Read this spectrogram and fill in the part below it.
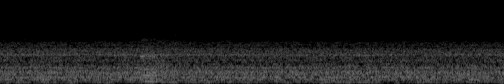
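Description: Water rumbles and hisses steadily as it heats in a kettle.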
